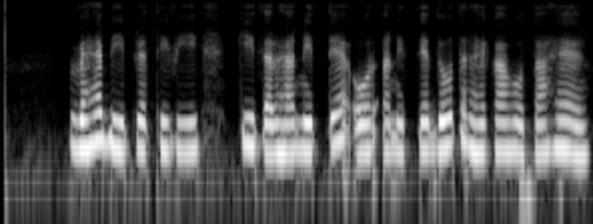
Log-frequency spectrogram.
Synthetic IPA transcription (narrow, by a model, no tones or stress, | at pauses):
ʋɛɦbʱipɾɐt̪ʰɪʋikit̪ɐɾəɦnɪt̪jəʔɔːɾɐnɪt̪jəd̪oːt̪ɐɾəɦkaɦoːt̪aɦɛː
